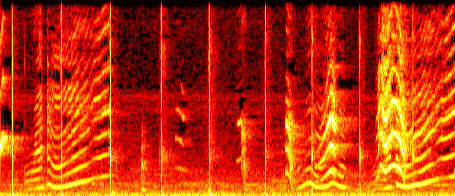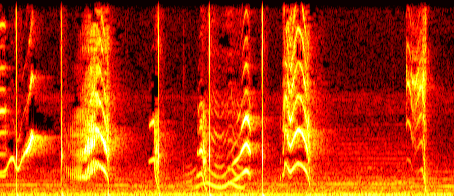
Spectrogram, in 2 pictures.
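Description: An Alexandrine parakeet talks in bursts of high, swooping, speech-like syllables with rising and falling inflections, broken by sharp, dry clicks every half second or so.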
